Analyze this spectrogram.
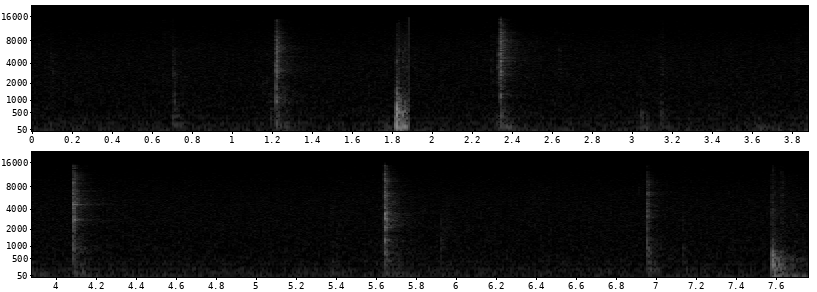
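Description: Irregular sharp metallic clicks and knocks as a long metal rod tool is worked into and against a Honda Astrea (Cub-type) engine's aluminium crankcase. The loudest knocks come about two seconds in and again near the end.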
